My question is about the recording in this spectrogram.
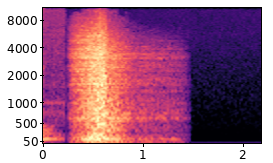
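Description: Whoosh transition sound effect for an on-screen graphic: a rushing swell that rises quickly, then fades away over about a second, followed by dead silence.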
